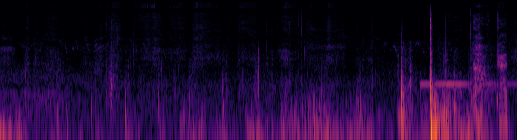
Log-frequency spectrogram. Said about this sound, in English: Oh, goddamn door.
